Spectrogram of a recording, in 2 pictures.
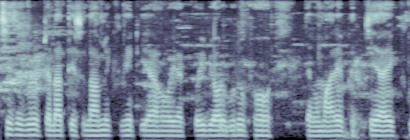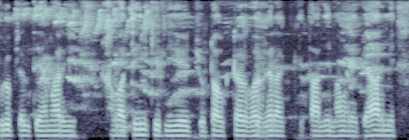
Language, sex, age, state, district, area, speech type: Urdu, male, 30-45, Bihar, Supaul, rural, spontaneous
